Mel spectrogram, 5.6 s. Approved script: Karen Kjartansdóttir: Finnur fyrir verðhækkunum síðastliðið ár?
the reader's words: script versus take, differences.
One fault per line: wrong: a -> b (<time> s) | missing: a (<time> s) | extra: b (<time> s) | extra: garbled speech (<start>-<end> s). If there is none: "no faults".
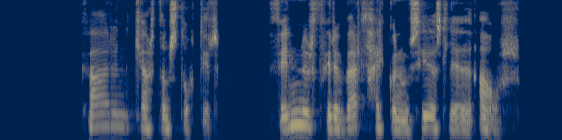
no faults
